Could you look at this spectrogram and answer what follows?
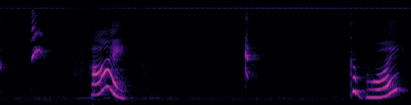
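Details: A pet male Senegal parrot chatters in response to his owner talking to him, giving sharp clicks and short rising-falling squawks in bursts, with a steady low hum indoors.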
